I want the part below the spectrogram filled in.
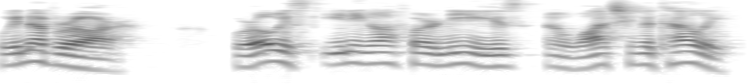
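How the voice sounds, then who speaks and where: A man's voice: mid-range voice, a little fast, warm tone, highs cut off, pitched above the performer's own voice, natural voice. A man voicing a polite but defiant five-year-old girl in a storybook reading. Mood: politely defiant. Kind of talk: storybook read aloud.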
